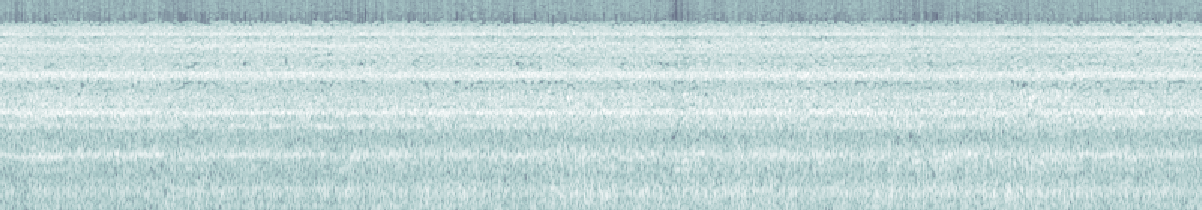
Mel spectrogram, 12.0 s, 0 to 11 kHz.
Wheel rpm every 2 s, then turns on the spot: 230, 230, 230, 230, 220, 230.
none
